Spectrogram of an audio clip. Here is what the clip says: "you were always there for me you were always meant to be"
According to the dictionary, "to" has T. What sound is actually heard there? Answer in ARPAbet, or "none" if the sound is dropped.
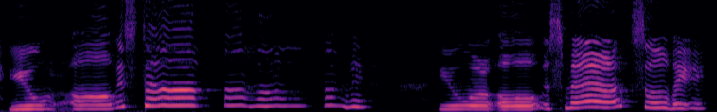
S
